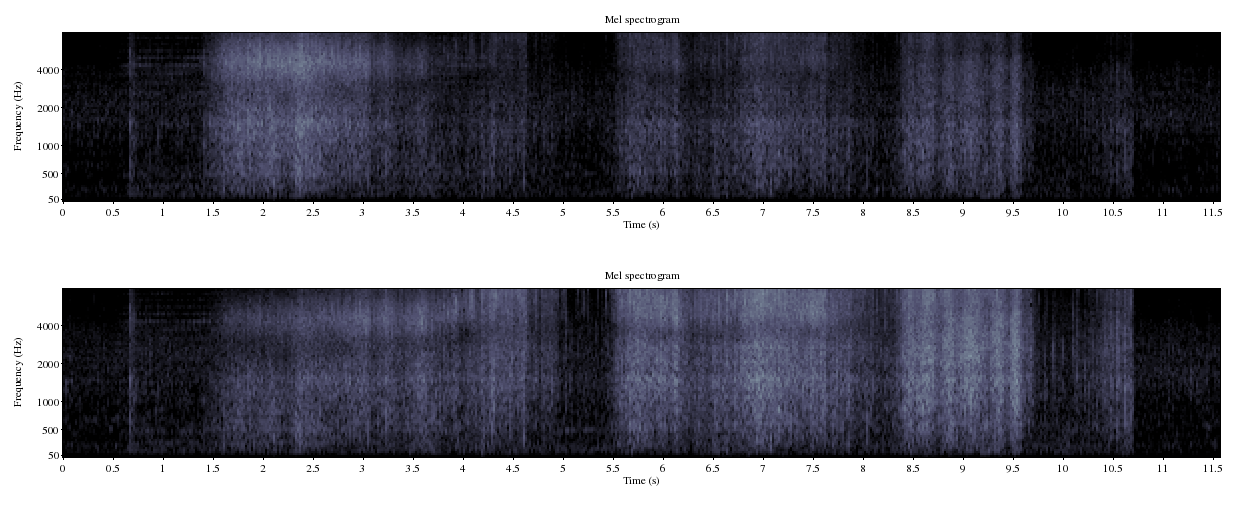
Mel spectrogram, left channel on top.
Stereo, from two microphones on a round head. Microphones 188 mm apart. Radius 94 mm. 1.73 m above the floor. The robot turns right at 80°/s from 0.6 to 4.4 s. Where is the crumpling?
5° right; by 10.7 s 70° right.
